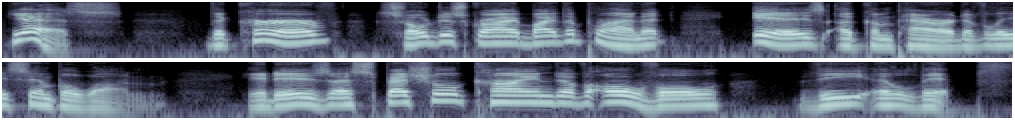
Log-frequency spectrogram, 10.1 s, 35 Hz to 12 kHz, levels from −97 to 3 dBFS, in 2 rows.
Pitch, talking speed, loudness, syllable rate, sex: 145 Hz, 125 wpm, -18 LUFS, 4.5 syllables/s, male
